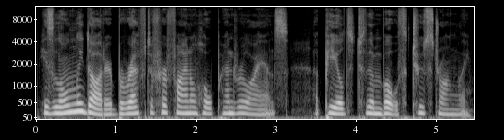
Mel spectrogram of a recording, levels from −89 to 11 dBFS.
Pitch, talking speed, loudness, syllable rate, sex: 175 Hz, 175 wpm, -17 LUFS, 5.2 syllables/s, female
